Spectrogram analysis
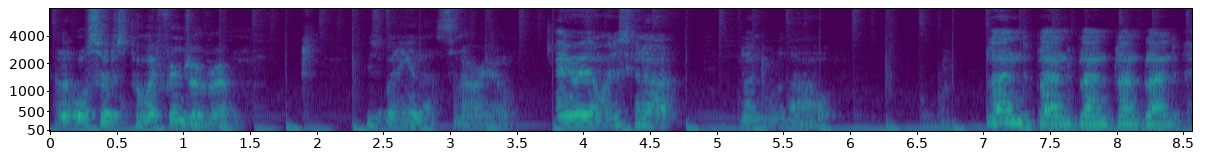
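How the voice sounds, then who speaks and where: Lively fast-talking young man. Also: mid-range voice, distant mic, soft background music. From Norway. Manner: chatty and animated, swearing and laughing while explaining. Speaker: makeup vlogger. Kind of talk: casual tutorial chat.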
